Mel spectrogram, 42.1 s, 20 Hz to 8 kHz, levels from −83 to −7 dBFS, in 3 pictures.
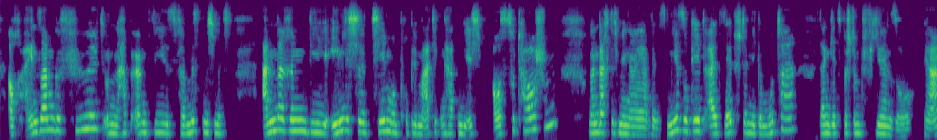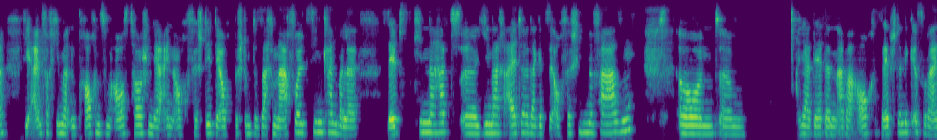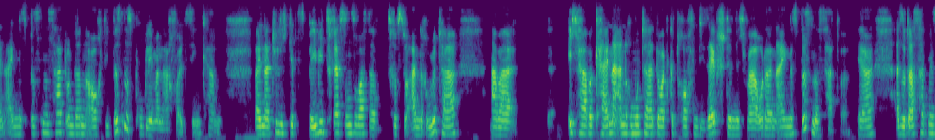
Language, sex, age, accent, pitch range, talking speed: German, female, 20-39, German, 160-195 Hz, 180 wpm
